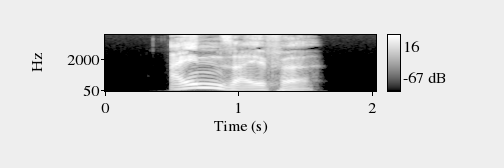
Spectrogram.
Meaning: inflection of einseifen: 1. first-person singular dependent present 2. first/third-person singular dependent subjunctive I
- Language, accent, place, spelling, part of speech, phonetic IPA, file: German, Germany, Berlin, einseife, verb, [ˈaɪ̯nˌzaɪ̯fə], De-einseife.ogg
